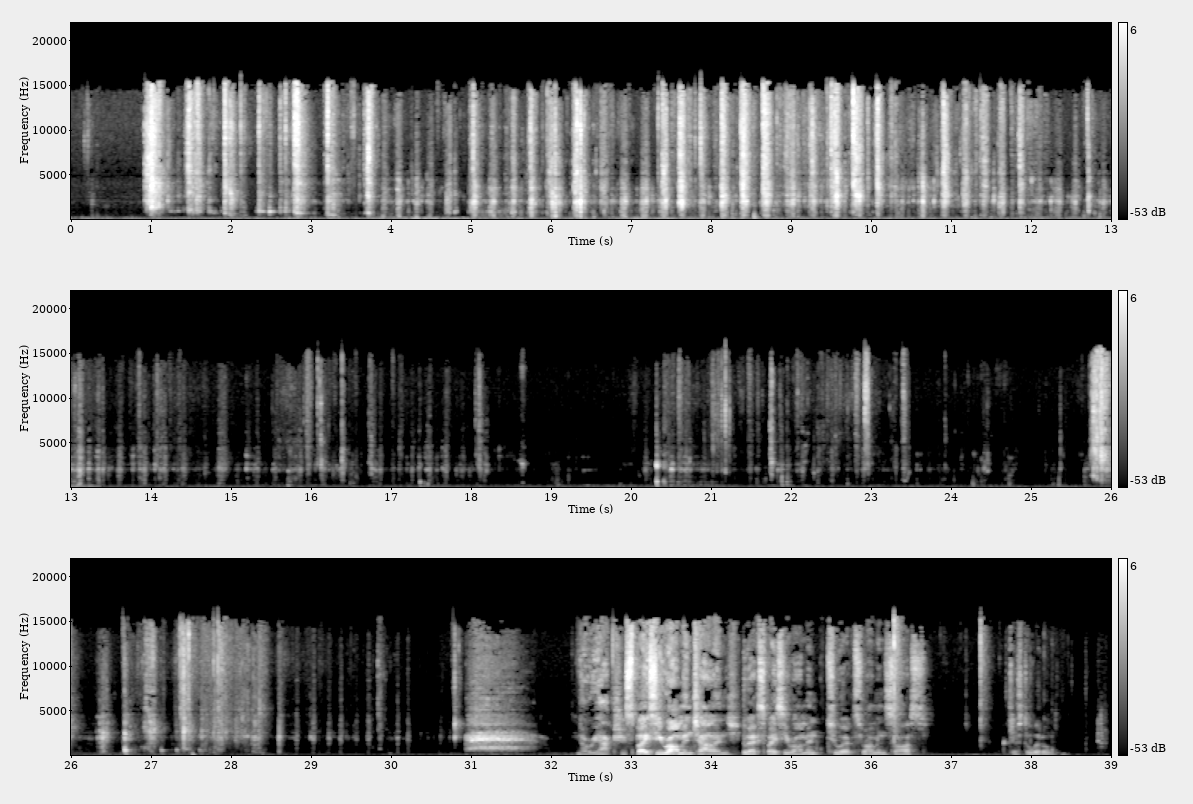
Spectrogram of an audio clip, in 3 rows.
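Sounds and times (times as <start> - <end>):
person chewing food crunchily: 0.8 - 31.1.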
